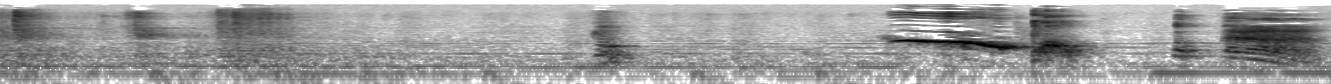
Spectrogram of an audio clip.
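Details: Two grey parrots chattering and whistling: soft breathy, hissing noises, then a loud clear whistle sliding downward, followed by short squawky chatter, with a steady low hum in the room.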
